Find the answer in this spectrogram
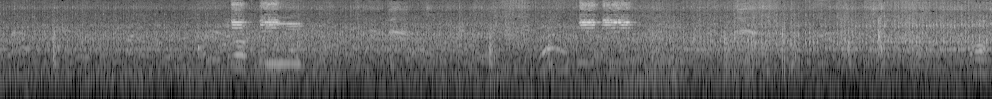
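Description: Steady street traffic noise with a vehicle horn giving a short double toot about three seconds in and again about seven and a half seconds in. Crows caw now and then.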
